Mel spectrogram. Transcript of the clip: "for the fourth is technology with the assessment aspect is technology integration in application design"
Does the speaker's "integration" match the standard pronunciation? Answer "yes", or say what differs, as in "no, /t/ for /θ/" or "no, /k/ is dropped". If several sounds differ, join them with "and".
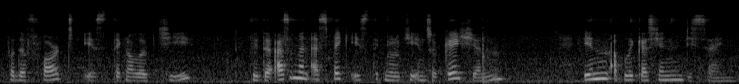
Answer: no, /s/ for /t/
